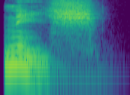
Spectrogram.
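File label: "niche", British English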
